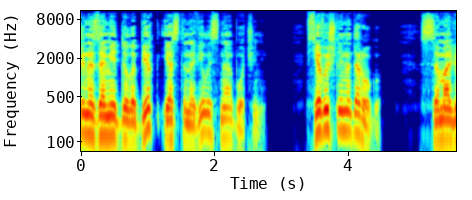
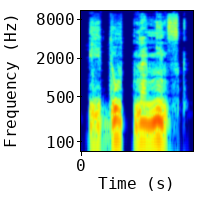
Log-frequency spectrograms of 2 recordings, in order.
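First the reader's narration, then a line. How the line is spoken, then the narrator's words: Whisper. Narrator (Russian): прошептал генерал Чумаков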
